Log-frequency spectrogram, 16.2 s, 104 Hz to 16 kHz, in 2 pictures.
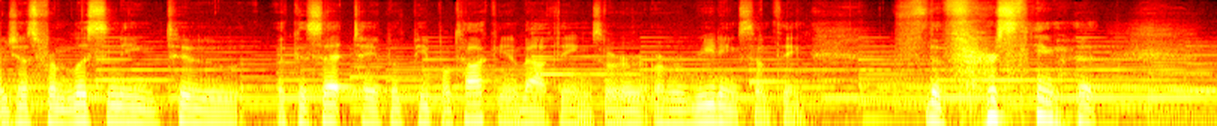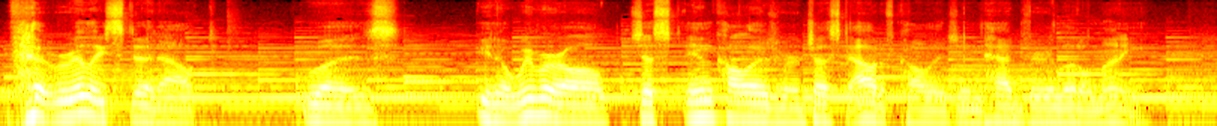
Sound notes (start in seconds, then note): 7.6 chuckles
